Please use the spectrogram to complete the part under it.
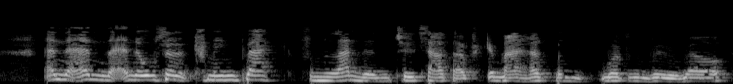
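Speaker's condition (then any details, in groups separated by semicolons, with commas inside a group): Cerebral palsy, mild; speech affected a bit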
